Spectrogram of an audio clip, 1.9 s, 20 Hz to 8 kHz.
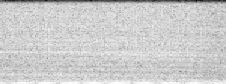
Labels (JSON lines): {"label": "anthrophony, boat engine", "recorder": "SoundTrap 500"}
